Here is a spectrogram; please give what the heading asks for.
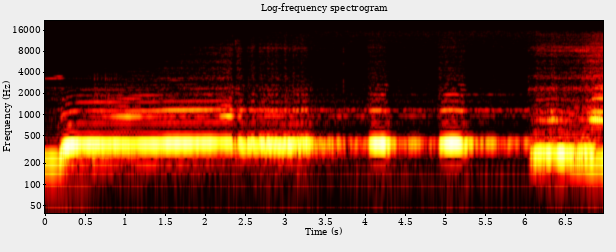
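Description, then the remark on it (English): Coyotes howl: a long, drawn-out howl holds a steady, clear pitch for several seconds, wavering slightly before sliding down near the end, with a few fainter cries rising around it. “Until the coyotes came.”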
